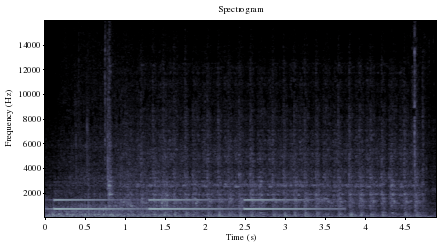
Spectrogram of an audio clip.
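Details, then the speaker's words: 2002 Chevy Silverado 4.3 L, died while driving: starter cranks steadily under a door chime but engine never fires; crank-no-start traced to faulty distributor cap and rotor. "so as you can hear the engine cranks but it doesn't start"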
